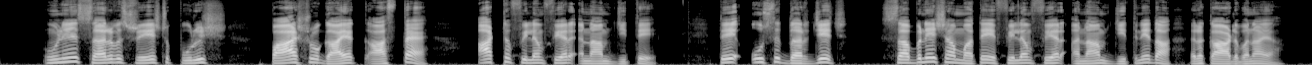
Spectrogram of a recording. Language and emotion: Dogri, neutral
